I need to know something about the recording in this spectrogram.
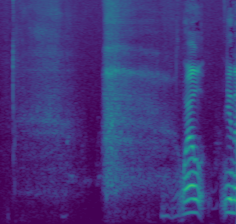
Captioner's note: sigh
